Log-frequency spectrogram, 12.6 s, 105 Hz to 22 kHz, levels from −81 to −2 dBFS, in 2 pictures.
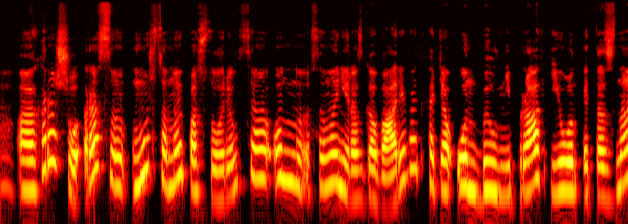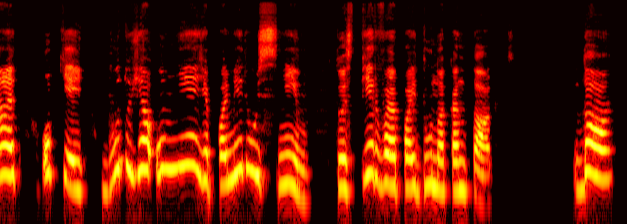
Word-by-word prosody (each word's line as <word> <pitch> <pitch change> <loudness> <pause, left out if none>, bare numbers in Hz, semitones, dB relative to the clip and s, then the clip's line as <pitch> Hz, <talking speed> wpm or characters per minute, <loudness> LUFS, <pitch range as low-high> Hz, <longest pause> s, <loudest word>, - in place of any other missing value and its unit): а, 240 0 +2
хорошо, 455 +3 0
раз, 415 -5 0
а, 260 -3 -1
муж 345 +11 0
со 290 - -3
мной 300 +6 0
поссорился, 230 - -2
он 295 -3 -3
со 250 - -6
мной 280 +2 0
не 230 - -2
разговаривает, 195 - 0
хотя 245 -4 0
он 245 -2 +1
был 235 -1 -1
неправ 220 +8 +1
и 220 0 -7
он 235 0 +3
это 205 0 -1
знает, 315 - +2 0.2
окей, 255 -11 +1
буду 380 - -1
я 380 +2 +4
умнее, 395 -2 0
помирюсь 330 +5 +1
с - - -6
ним, 250 -9 -3 0.2
то 250 - +2
есть 245 0 -1
первая 300 -6 +3
пойду 260 +1 -1
на 235 -3 +1
контакт". 230 -7 0 0.8
Да, 310 +3 +5
265 Hz, 165 wpm, -25 LUFS, 235-330 Hz, 0.8 s, Да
